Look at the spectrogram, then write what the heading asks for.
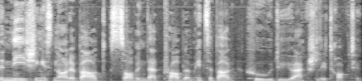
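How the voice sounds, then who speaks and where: Over noticeable background noise, a woman with a Swedish accent and a very deep, low pitch talks at a fairly quick pace with lively intonation. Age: 40s. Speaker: brand strategist and educator. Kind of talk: podcast interview.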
